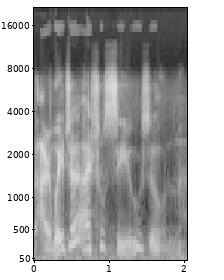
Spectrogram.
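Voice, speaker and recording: An actor playing a fussy, courteous maester in a video game, speaking formally in a creaky voice. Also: male voice, sits high, huge pitch swings, fairly bright tone, heavily acted. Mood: politely fussy. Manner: fussy, formal, measured politeness. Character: fussy, courteous older maester, a male scholar. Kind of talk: video game cutscene acting. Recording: dull audio with faint ambient noise.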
